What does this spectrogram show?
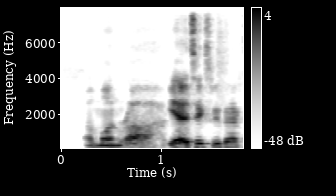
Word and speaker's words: Amon-Ra: Amon-Ra.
